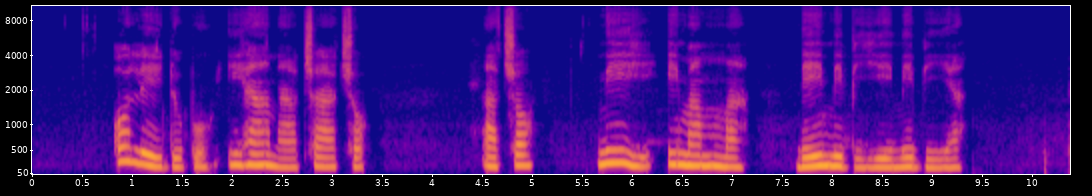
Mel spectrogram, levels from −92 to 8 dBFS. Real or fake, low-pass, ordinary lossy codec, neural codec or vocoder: fake; none; none; vocoder, 22.05 kHz, 80 mel bands, WaveNeXt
